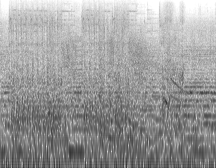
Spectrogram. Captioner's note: Rapid gunfire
